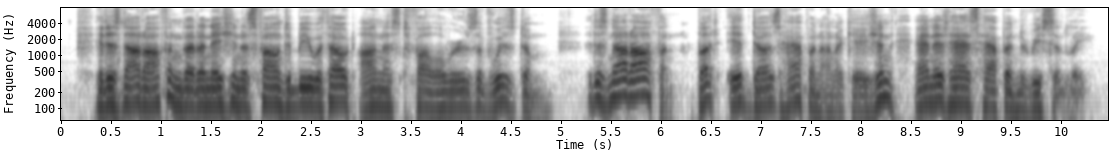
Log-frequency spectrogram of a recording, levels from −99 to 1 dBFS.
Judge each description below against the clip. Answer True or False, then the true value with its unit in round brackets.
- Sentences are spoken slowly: False (185 wpm)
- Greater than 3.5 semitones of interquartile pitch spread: False (2.9 semitones)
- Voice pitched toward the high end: False (115 Hz)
